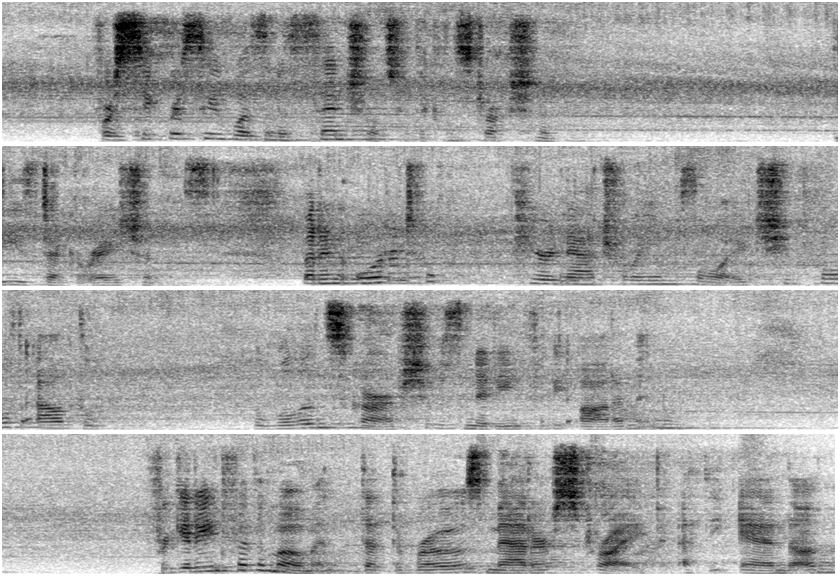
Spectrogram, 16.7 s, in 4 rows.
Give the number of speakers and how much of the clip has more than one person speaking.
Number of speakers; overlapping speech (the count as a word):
one, no overlap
